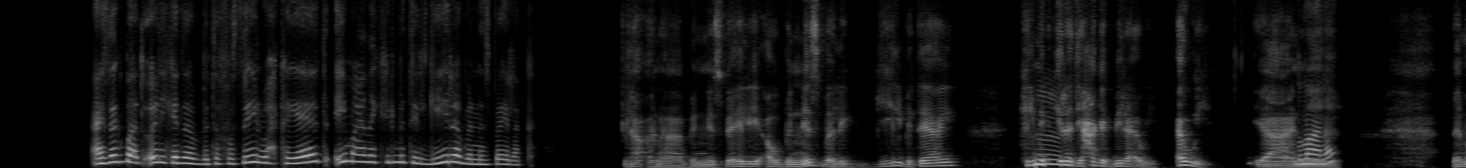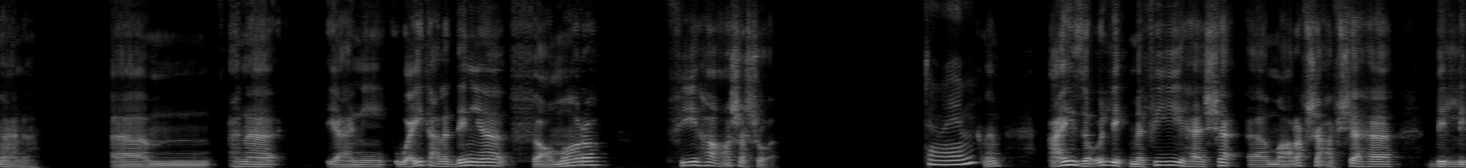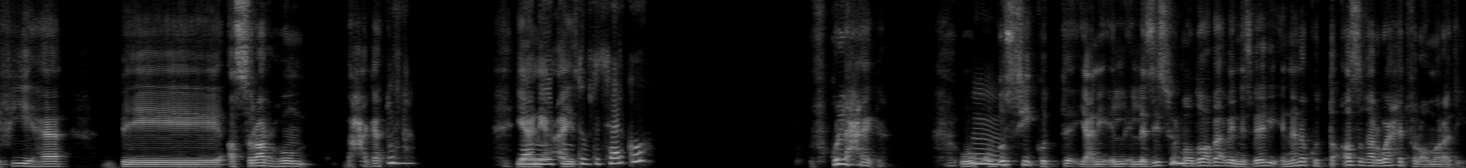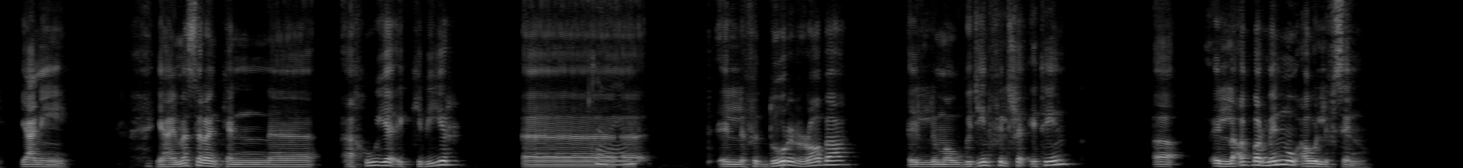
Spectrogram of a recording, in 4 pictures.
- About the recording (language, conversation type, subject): Arabic, podcast, إيه معنى كلمة جيرة بالنسبة لك؟
- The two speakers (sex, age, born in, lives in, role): female, 20-24, Egypt, Portugal, host; male, 55-59, Egypt, United States, guest
- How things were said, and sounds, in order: tapping; other background noise; stressed: "أوي"; chuckle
